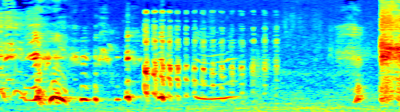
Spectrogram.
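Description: Two men sobbing and wailing in exaggerated, comic fake crying. There is a quick run of gasping sobs about a second and a half in, and a louder, rougher wail near the end.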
